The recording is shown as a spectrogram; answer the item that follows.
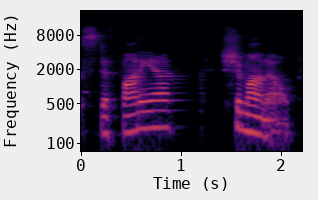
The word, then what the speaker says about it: Stephania Sciama: i am here with my beautiful guest dr stefania shimano did i do okay there is that the correct way to pronounce it that's right dr stefania why don't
